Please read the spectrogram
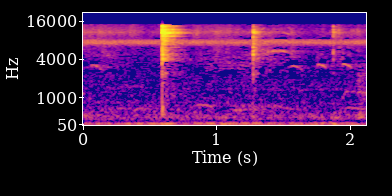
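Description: Near-silent field ambience: faint bird chirps over a steady, faint high tone, with one sharp click about half a second in and a softer one about a second later.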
